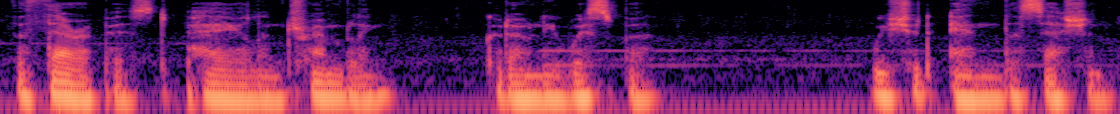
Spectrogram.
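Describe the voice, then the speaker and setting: A man narrating a scripted horror story in a hushed, often half-whispered delivery. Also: rumbling low, a little hiss or hum.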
